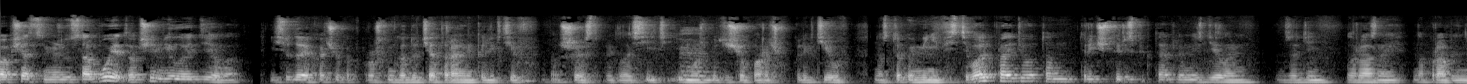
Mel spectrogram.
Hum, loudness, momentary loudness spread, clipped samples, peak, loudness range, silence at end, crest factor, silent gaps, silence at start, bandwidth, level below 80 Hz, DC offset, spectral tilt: none; -18 LUFS; 11 LU; under 0.1%; -2 dBFS; 3 LU; 0 s; 16 dB; 2.55-2.59 s; 0 s; 11 kHz; -58 dBFS; 0.2%; -3.5 dB/octave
